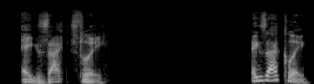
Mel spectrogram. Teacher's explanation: Don't pronounce every T. British English often softens or even drops the T sound. Not always, but it's often something very common.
